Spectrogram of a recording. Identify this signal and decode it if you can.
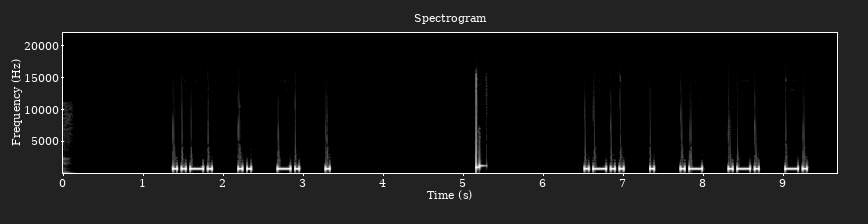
Morse code, heard as a keyed tone, about 22 wpm, spaced as for 16 wpm, 700 Hz. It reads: FINE LEARN
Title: 2x Character Spacing - Top 500 Words - 22wpm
